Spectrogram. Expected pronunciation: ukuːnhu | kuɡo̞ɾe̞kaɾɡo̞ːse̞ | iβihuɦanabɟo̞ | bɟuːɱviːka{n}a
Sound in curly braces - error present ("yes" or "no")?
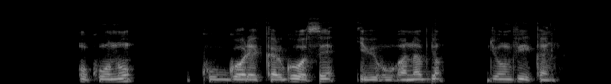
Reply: yes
